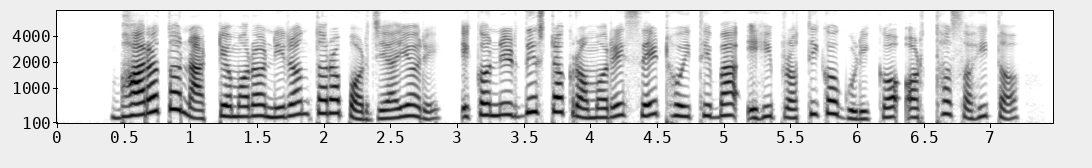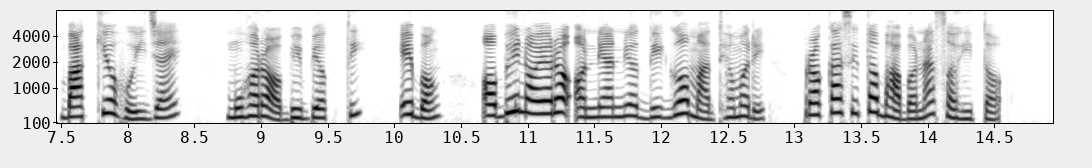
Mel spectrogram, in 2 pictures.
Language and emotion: Odia, neutral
